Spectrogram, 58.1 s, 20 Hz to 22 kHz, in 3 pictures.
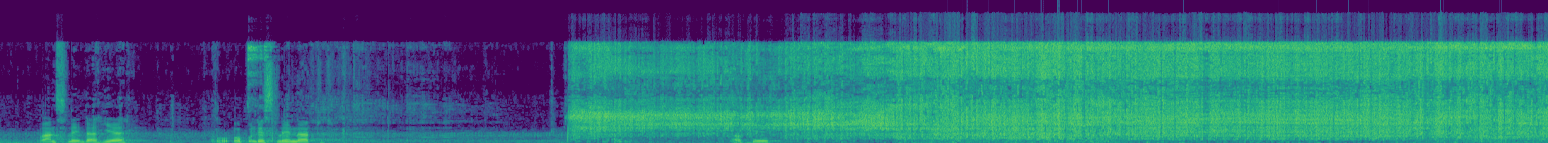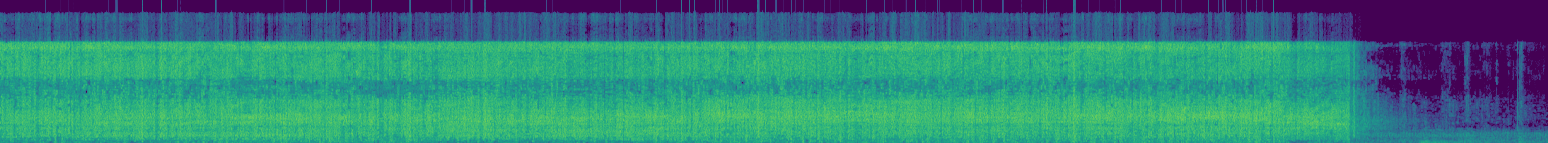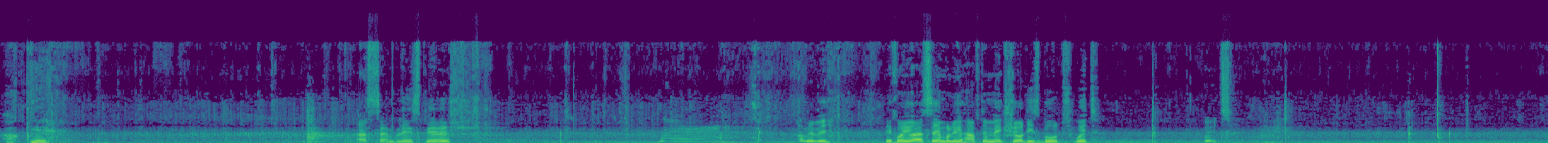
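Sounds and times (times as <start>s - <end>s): compressed air blast hissing: 7.0s - 37.0s.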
